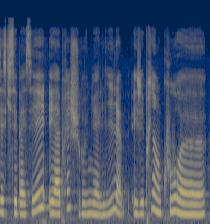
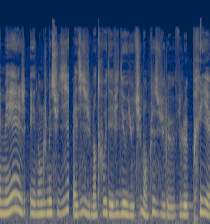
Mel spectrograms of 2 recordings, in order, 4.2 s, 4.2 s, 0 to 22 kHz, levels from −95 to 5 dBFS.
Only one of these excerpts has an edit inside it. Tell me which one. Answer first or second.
second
